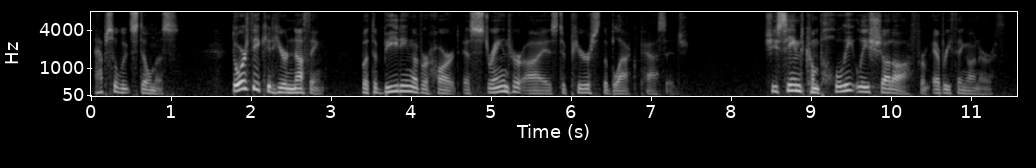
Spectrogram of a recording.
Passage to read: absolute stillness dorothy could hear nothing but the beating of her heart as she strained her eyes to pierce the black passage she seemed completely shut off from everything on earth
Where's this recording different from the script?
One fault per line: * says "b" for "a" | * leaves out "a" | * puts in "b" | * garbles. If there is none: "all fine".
* leaves out "she"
